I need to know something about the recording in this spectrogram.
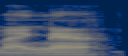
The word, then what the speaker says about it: McNair: more time i'm sorry magnum middle like ronald mcnair okay magnare yeah you said this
